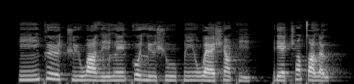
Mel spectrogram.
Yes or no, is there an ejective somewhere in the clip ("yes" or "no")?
no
